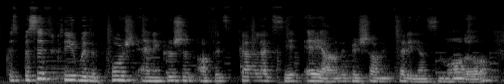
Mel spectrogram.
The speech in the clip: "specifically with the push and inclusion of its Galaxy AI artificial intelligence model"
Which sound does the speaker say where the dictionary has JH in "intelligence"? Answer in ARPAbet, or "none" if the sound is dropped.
none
